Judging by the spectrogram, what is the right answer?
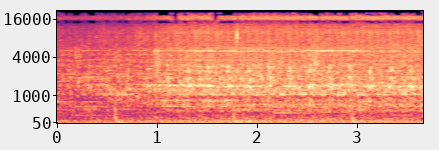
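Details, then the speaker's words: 2020 Ford F-150, 5.0L, 4WD, 10-speed, with check engine light on: uneven idle with a faint irregular tap a few times a second. Miss or knock, possibly a dead cylinder; cause unknown. "one problem this thing has check engine light on and uh it has a little bit of a hit right now or a knock or a Miss I'm not exactly sure what that noise is"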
